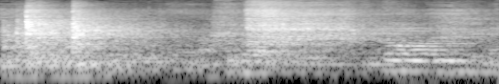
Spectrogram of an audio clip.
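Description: A weightlifter's forceful breaths under a loaded barbell: two sharp, hissing exhalations about a second apart as he strains with the bar racked on his shoulders.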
